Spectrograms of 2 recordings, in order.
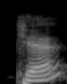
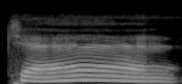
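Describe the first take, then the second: First: "ka" with a short a; crisp, brief "ka" without lengthening; short vowel. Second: "ka" with the a held long and louder; sustained, drawn-out "ka"; long vowel. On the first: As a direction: say "ka" as one short syllable. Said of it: "dès qu'on va lui mettre la fetha". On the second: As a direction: stretch out the a in "ka". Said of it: "Avec les longues voyelles". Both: Shown as a demonstration.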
